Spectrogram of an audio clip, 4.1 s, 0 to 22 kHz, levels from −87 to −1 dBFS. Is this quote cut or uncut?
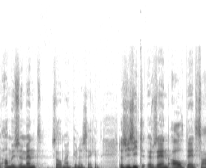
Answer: uncut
